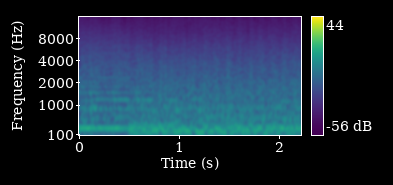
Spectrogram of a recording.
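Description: Homemade modular synth putting out screechy drone noise: a steady tone over harsh hiss, with a second, lower tone joining about half a second in.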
